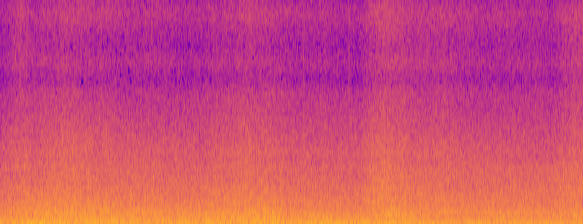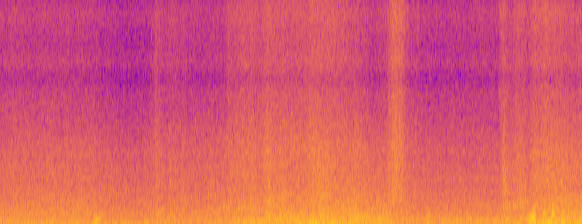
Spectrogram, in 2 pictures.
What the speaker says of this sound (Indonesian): Ombaknya keren banget.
